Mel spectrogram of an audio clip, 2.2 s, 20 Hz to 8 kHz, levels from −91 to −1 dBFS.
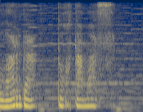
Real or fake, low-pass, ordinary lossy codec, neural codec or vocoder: real; 7.2 kHz; none; none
